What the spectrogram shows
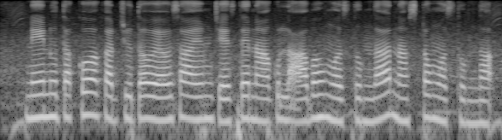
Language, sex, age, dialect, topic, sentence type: Telugu, female, 31-35, Central/Coastal, agriculture, question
